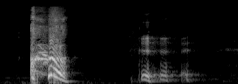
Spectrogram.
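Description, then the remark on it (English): A loud cough bursts out from someone who has a cold, followed a moment later by a softer, rougher throat-clearing cough. Two separate harsh bursts with a short silence between them, no talking. “Sorry for coughing in your guys' ears. I've been getting through a cold.”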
